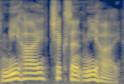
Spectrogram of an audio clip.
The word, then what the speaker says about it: Csikszentmihalyi: And the author's name is Mihai Csikszentmihalyi, which it does not look like that at all. If you Google this book, you'll see what I'm talking about. But that is actually how you pronounce it.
